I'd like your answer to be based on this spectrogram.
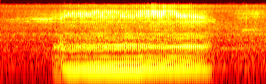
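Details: A single long, low, buzzing snore lasting about one and a half seconds, steady and resonant; snoring.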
